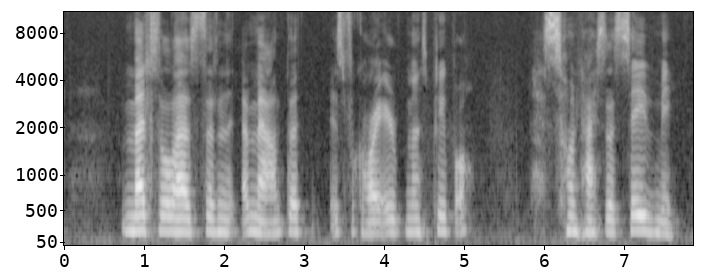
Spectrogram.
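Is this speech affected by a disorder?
Yes: damaged diaphragm.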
